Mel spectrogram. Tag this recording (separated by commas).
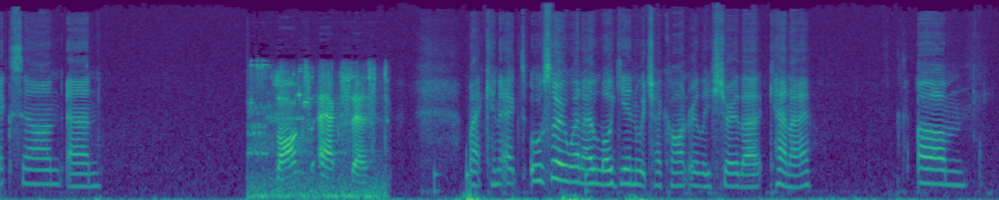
Speech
